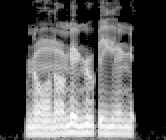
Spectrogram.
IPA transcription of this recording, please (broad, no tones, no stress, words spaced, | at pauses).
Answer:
ɳõɾõ ɽiɳyɽijĩɳ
